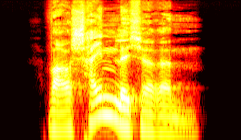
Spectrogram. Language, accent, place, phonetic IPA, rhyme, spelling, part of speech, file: German, Germany, Berlin, [vaːɐ̯ˈʃaɪ̯nlɪçəʁəm], -aɪ̯nlɪçəʁəm, wahrscheinlicherem, adjective, De-wahrscheinlicherem.ogg
- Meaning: strong dative masculine/neuter singular comparative degree of wahrscheinlich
